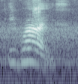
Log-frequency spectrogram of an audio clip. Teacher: temos uma sílaba em que tem 3 sons, um semitom, um tom e outro semitom, uma semivogal, uma vogal e outra semivogal. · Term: tritongo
